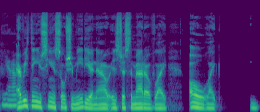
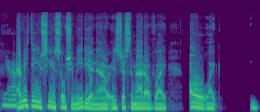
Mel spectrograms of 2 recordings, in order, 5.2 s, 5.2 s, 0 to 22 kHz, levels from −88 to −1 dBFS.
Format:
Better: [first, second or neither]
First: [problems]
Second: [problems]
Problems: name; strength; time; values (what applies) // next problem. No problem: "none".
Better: first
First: none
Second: distortion; slight; 11% of the sound clipped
